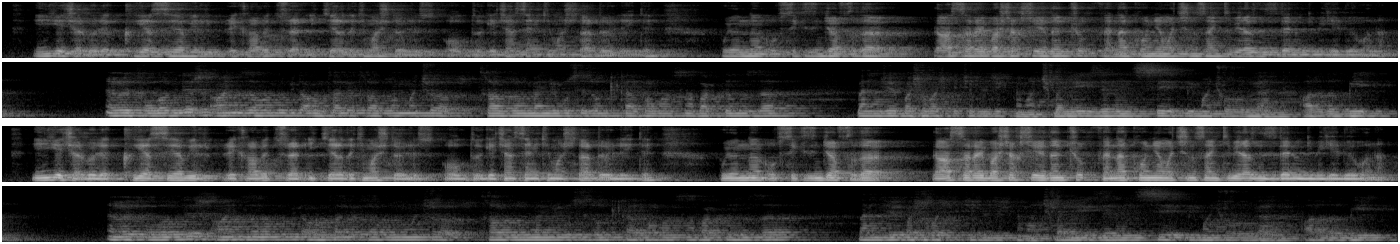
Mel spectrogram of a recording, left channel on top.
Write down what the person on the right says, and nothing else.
iyi geçer. Böyle kıyasıya bir rekabet sürer. İlk yarıdaki maç da öyle oldu. Geçen seneki maçlar da öyleydi. Bu yönden 38. haftada Galatasaray-Başakşehir'den çok Fener-Konya maçını sanki biraz izlerim gibi geliyor bana.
